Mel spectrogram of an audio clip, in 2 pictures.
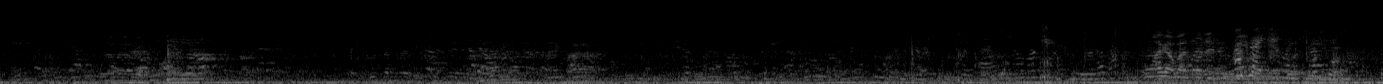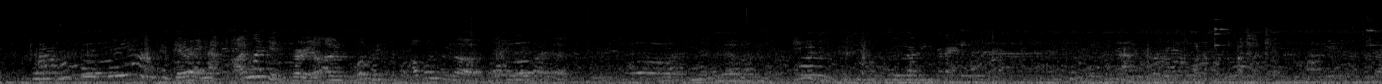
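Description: Footsteps scuff on a stone lane.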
